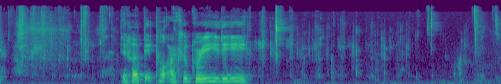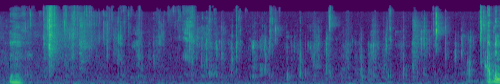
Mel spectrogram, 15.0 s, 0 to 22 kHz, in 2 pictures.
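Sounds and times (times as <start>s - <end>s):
chewing pizza crunches: 0.0s - 1.9s, 2.6s - 15.0s
person humming: 7.7s - 7.9s.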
